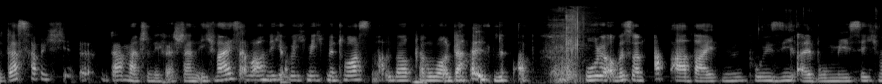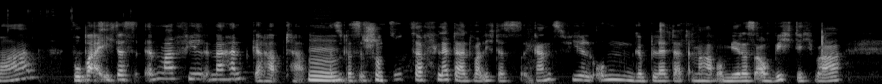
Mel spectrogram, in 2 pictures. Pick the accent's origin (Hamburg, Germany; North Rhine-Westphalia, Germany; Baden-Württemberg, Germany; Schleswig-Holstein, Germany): Schleswig-Holstein, Germany; und ich bin ja auf dem Dorf da groß geworden, im Lübecker Umkreis.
